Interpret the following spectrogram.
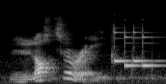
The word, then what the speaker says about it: lottery: R จะออกยากหน่อยเนาะมันเหมือนกับมันมวนลิ้นอยู่ข้างในอะไรแบบเนี้ย R อะไรอย่างนี้ก็ต้องใช้เวลาในการฝึกก็ฝึกดูนะคะโอเคไปถึงคำที่4นะคะคือคำว่า Lottery. Thais will pronounce as lottery exactly. Again, they will turn the R into an L, but this time it is at the end of the word. So it doesn't matter where the R is in the word, Thais will constantly pronounce the R sound as an L.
